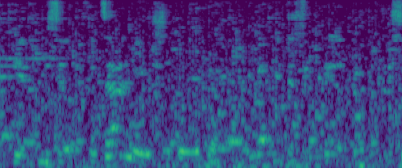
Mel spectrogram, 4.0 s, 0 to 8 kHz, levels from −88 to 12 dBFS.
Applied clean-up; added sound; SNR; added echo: classical method Wiener filter.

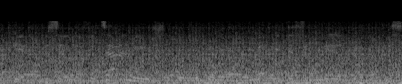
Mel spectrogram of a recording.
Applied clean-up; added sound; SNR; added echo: none; Truck; -5 dB; none.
